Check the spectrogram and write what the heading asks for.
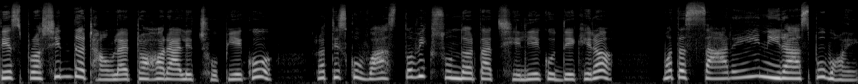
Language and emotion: Nepali, sad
